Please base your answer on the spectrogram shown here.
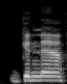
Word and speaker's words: Gnath: along in my manuscript, Gnath is pronounced with a hard G. Thank you, manuscript, for telling me. Like Gnath, but not so hard. An easier G. So it's more like Gnath, but no apostrophe.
